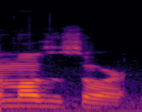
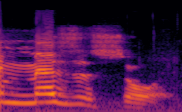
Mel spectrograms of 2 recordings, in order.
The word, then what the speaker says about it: mosasaur: Yes, it is a mosasaur. Did you just say mesosaur? Yes. I'm special. Is it because I pronounced it wrong?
